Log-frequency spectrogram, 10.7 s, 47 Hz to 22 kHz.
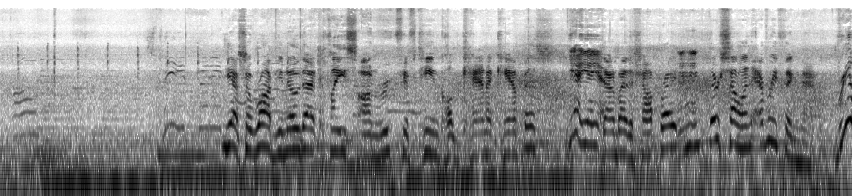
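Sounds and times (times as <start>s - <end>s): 
faint ticking: 0.0s - 5.4s
road noise from inside a moving car: 0.0s - 10.6s
speech: 2.8s - 10.6s.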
